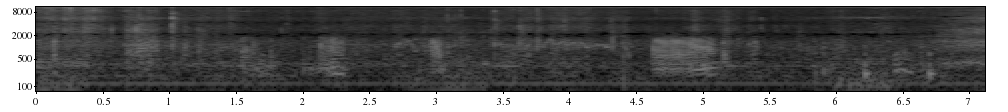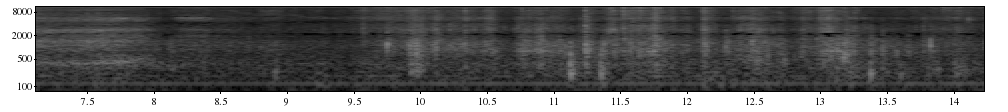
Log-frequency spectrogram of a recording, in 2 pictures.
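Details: Cane Corso puppies, 23 days old, a litter including a dark brindle male, making soft nasal whines and snuffling grunts in short bursts, with a longer drawn-out whimper midway, over steady low hum and rustling as the pups move.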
